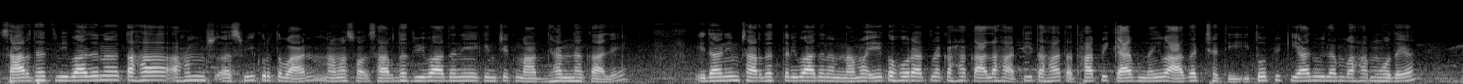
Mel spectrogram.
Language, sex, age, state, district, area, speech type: Sanskrit, male, 18-30, Maharashtra, Chandrapur, urban, spontaneous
